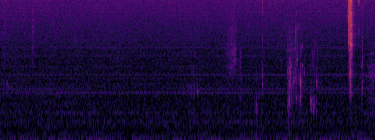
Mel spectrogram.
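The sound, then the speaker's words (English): Someone quietly sips water from a small Tervis cup with a goldfish design, with a few soft slurps and wet mouth sounds clustered near the end over a low background hum. “let me have a sip of my water here”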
